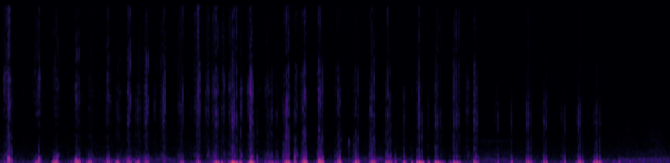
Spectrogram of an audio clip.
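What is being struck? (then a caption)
Plastic comb. Fingernails scratch and flick along the fine teeth of a black plastic comb with a handle, held close to the mic. The result is an irregular run of quick, dry clicks and ticks, about three per second, each dying away almost at once, with a close, low-heavy thump under the scratchy flicks.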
